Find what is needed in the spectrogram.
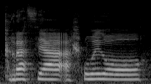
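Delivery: Spain Spanish with a lisped c; demonstrating a lispy Castilian Spanish accent. Shown as a demonstration. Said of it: "It's a very lispy one".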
